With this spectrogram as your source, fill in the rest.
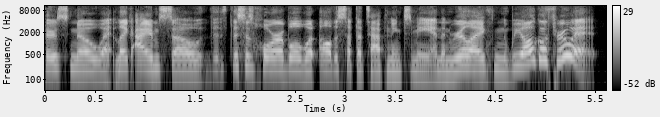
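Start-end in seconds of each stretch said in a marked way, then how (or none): none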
